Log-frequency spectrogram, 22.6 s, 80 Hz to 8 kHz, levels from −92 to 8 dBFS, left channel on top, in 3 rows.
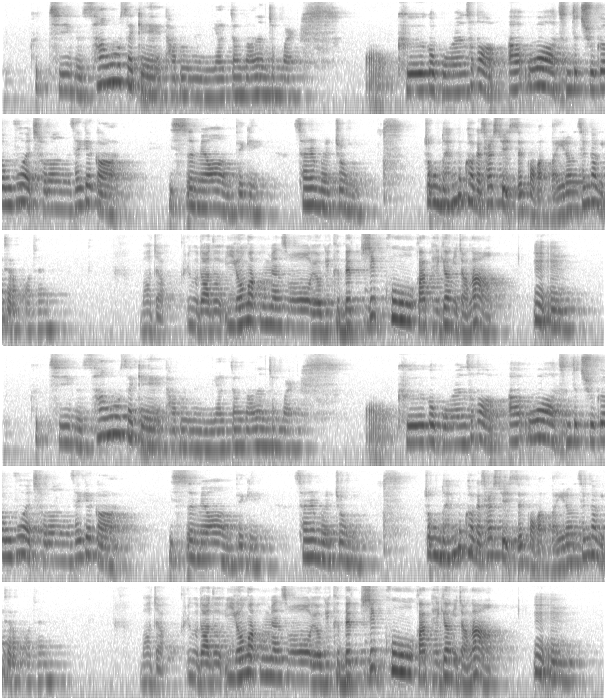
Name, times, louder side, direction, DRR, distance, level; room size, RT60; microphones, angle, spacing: voice 1, 0.6-4.2 4.5-9.0 9.6-10.8 11.2-12.0 12.3-12.5 12.8-15.7 19.6-19.7 21.7-22.2, left 1 dB, 30° left, 9 dB, 3.2 m, -33 dB
voice 2, 16.8-21.3, right 1 dB, 10° right, 9 dB, 1.5 m, -31 dB
23.5 x 21.5 x 9.2 m, 0.78 s
head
